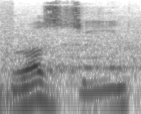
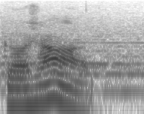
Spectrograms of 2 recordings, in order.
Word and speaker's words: Grosjean: Like the Americans over there, they call him Roman Grosjean. Grosjean. Grosjean. It's French, it's Grosjean.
